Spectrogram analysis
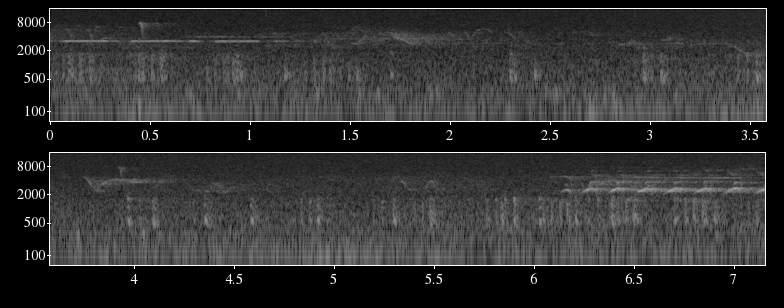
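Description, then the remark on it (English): A robin sings clear whistled phrases, with a brighter burst near the end, over a steady outdoor backdrop of soft clicks and rustling. No one speaks. “There was the robin again.”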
